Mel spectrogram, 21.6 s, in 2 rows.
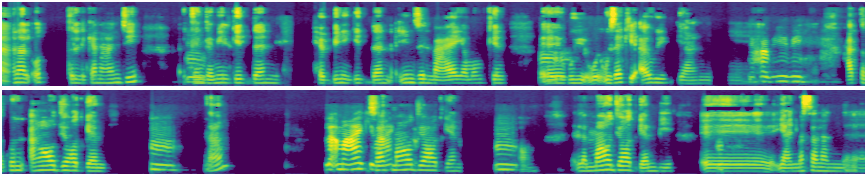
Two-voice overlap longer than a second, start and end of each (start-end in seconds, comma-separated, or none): none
